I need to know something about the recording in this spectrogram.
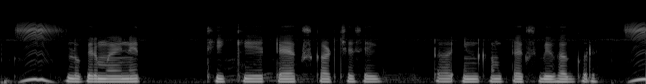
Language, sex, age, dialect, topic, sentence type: Bengali, male, 18-24, Western, banking, statement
